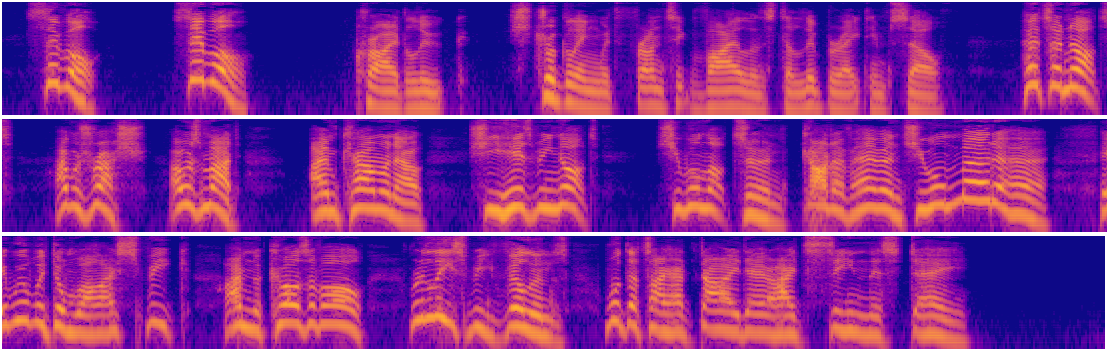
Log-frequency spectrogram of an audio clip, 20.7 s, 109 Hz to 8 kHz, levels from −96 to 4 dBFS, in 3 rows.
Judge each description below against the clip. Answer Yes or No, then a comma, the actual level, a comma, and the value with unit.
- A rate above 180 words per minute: Yes, average, 190 wpm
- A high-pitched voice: Yes, high, 225 Hz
